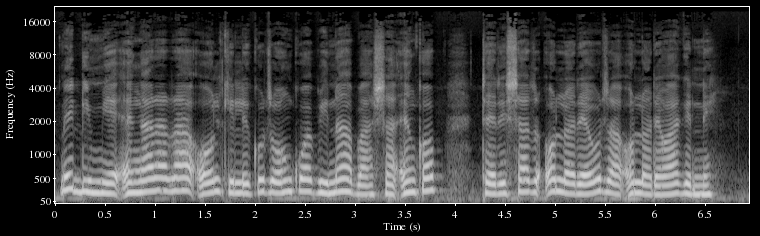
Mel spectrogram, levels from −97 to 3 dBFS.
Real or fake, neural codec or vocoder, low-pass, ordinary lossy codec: fake; vocoder, 48 kHz, 128 mel bands, Vocos; 19.8 kHz; MP3, 96 kbps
